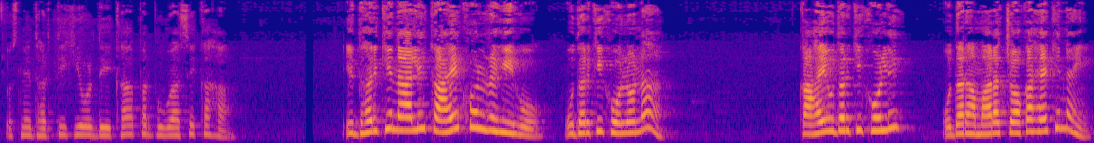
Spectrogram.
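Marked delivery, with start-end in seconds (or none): 3.4-6.7 raised voice, pleading upward at the roof; raised complaint. Acted. Hunchbacked shopkeeper calling up to the aunt, raised protest. Gulki pleads with Bua below. 8.0-10.9 louder, quarrelsome snap back; sharp retort. Acted. Aunt on the roof snapping back at Gulki, quarrelsome.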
